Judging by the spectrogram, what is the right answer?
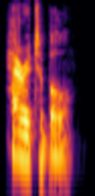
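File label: "heritable", British English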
